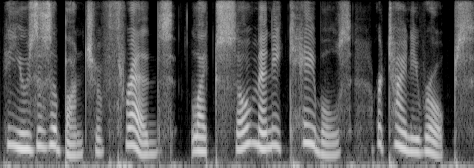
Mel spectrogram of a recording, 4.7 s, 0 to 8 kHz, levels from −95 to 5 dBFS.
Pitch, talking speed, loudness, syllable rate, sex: 230 Hz, 165 wpm, -19 LUFS, 4.3 syllables/s, female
